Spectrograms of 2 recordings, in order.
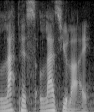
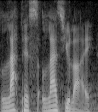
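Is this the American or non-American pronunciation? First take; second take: non-American; non-American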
